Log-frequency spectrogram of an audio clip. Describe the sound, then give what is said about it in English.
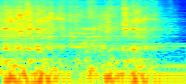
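Several players let out a loud, sustained battle cry together as they push open the doors, a rough roaring shout that holds for over a second, dips briefly, then surges again before ending. “Battle cry.”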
